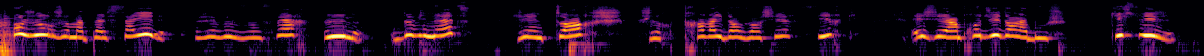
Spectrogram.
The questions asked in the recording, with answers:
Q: Qui suis-je ?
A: Un cracheur de feu.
